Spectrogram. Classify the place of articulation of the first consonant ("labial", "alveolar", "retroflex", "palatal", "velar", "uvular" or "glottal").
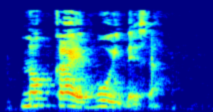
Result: alveolar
